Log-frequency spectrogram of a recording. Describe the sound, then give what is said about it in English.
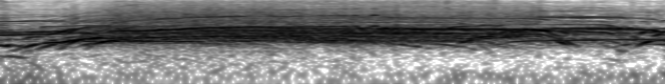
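A dense crowd in Bangkok screams and cheers loudly and continuously in the late afternoon, greeting the arrival of an election-winning party leader, many high voices overlapping in shrill, rising whoops that fill the whole stretch without pause. “His arrival greeted with screams and cheers.”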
